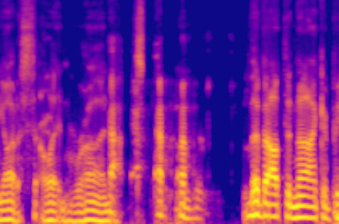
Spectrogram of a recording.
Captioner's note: chuckles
